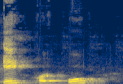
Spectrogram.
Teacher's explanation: सव्रत स्वर में मुख कम खुलता है, जैसे ई और उ।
